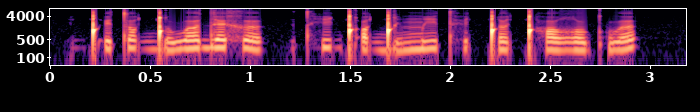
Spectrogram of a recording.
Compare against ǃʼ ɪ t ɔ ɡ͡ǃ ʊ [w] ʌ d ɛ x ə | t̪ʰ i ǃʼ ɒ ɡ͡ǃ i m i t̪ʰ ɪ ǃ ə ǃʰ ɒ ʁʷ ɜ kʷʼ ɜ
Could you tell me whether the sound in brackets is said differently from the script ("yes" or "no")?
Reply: no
